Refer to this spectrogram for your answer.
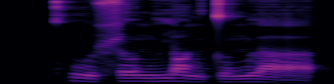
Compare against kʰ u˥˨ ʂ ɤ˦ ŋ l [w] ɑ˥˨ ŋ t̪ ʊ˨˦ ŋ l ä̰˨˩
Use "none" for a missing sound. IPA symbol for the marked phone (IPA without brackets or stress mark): j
